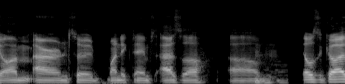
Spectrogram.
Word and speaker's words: Azr: Chad's obviously voiced in the past like he prefers if people call me Azza. Like it's pronounced Azza, and this it's obviously a nickname for Aaron. Hmm. So, but when you hear AZR or Azure or I don't know, it's like Yeah.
